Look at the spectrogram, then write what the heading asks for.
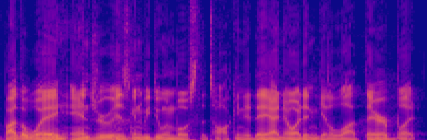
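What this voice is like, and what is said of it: Recovering voice, slight cough. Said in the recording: “my voice is still recovering ... He's got a little cough”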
